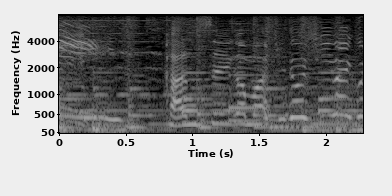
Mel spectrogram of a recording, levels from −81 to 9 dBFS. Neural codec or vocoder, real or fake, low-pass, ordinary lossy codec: none; real; none; none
